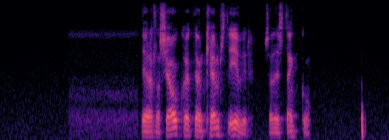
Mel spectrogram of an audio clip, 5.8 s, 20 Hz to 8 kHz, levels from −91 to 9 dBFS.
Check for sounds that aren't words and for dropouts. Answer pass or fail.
pass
